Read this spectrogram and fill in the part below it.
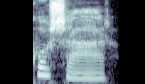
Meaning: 1. basket (round lightweight container, especially one that is woven) 2. basketful (amount that will fit into a basket) 3. shopping basket (basket for carrying merchandise while shopping)
- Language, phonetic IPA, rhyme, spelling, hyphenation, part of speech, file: Hungarian, [ˈkoʃaːr], -aːr, kosár, ko‧sár, noun, Hu-kosár.ogg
